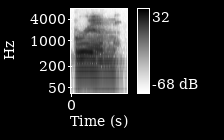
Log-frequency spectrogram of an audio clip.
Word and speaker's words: bream: Some people pronounce it brim.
